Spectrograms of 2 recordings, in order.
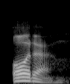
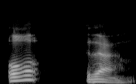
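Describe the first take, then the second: First: Said in the usual way. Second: "ora" broken as o, pause, ra; "ora" slowly, syllable by syllable; split into syllables. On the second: Shown as a demonstration. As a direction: say "ora" in two separate syllables, stressing o. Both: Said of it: "lleva un acento agudo en la penúltima".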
